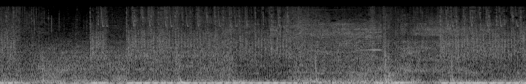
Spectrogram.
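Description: A plasma gun fires rapid crackling bursts.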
